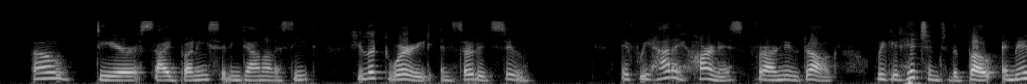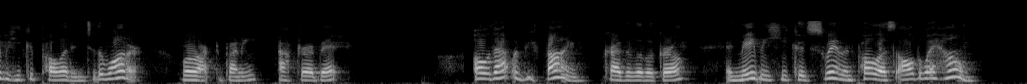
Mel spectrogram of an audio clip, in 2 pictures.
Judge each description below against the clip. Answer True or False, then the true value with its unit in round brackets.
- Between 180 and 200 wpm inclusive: True (195 wpm)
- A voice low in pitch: False (205 Hz)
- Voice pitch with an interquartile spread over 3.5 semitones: True (4.3 semitones)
